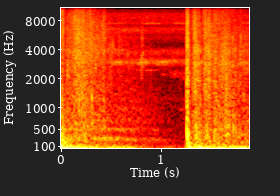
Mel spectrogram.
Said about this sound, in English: Reader, look. He's sniffing and stomping all around our tree, trying to find a way up.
